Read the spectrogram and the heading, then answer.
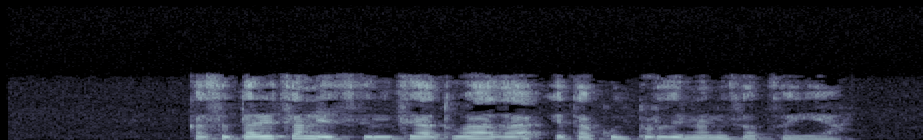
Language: Basque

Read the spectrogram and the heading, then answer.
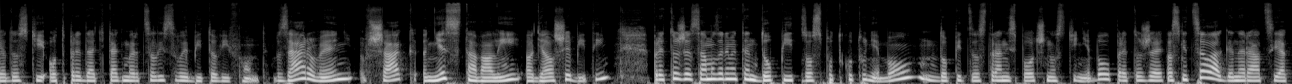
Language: Slovak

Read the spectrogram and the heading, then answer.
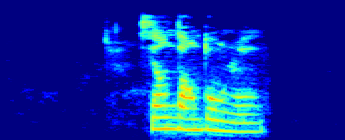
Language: Chinese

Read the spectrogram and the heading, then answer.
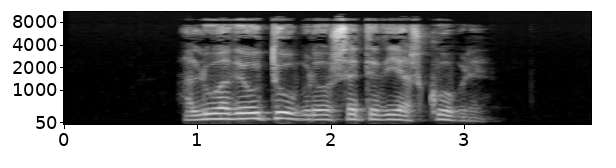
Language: Galician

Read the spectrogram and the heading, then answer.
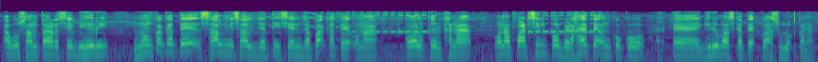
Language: Santali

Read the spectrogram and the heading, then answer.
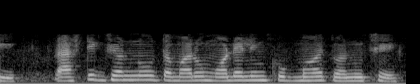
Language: Gujarati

